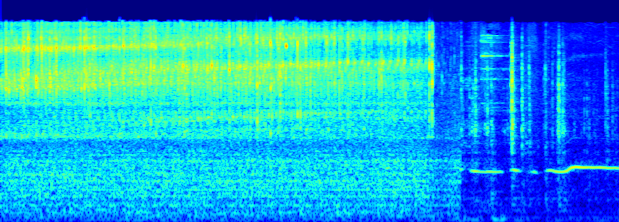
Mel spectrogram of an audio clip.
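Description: Drill press cutting a hole through a thick metal plate: a steady cutting and grinding noise as the bit bores in, stopping abruptly about four seconds in. It is followed by a few clicks and a thin steady tone.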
